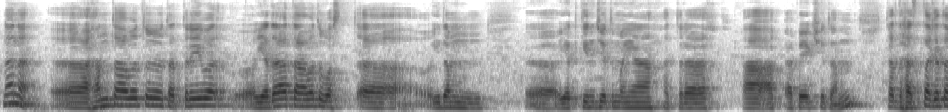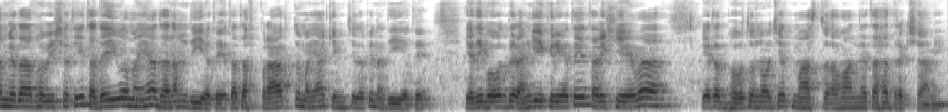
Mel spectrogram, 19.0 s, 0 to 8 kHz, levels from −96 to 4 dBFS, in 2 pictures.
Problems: constant background noise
